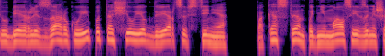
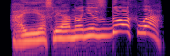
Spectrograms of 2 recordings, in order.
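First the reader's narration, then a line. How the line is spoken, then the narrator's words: Shouted reply. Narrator (Russian): прокричал в ответ Билл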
